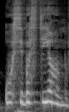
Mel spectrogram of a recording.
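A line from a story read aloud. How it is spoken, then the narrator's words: Forced out. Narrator (Russian): выдавил он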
